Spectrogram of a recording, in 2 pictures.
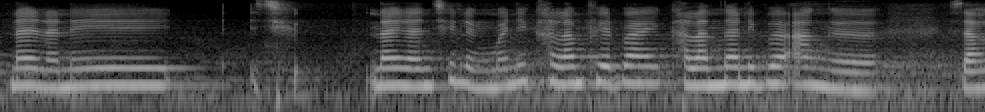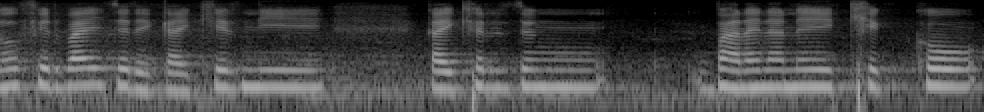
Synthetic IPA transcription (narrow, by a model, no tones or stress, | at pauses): najnanɯj | najnansɯlɯŋmajnikʰalampʰeɾbajkʰalamdanibɯʔaŋɯzaɦɯpʰeɾbajzeɾekajkʰeɾni | kajkʰeɾdɯŋ | banajnanɯjkʰekʰːɯw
